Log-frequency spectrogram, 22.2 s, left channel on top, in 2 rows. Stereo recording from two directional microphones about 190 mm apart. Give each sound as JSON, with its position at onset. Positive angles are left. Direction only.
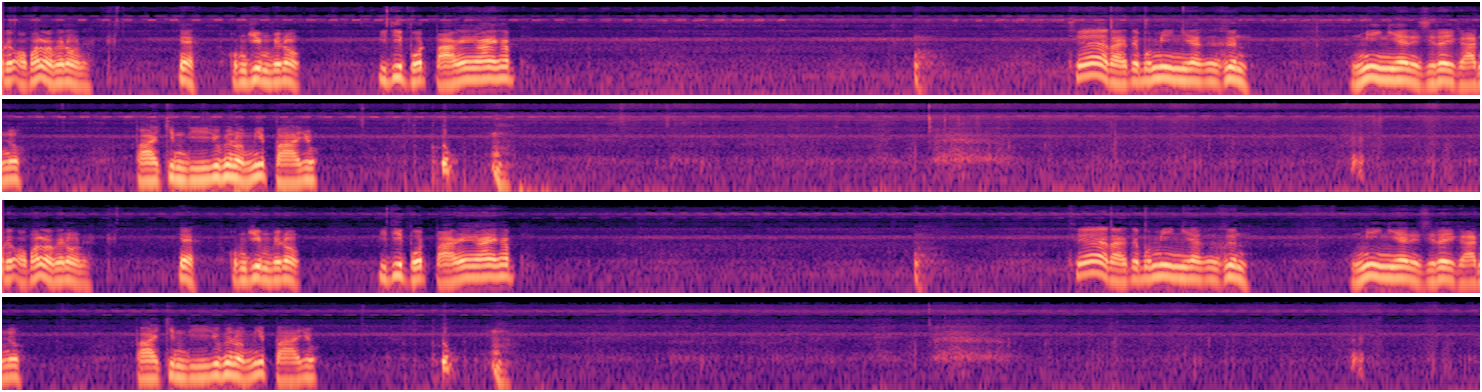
{"t": 0.0, "sound": "speech", "side_deg": -10}
{"t": 7.9, "sound": "speech", "side_deg": -10}
{"t": 18.0, "sound": "a sound", "side_deg": 0}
